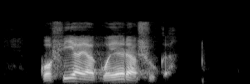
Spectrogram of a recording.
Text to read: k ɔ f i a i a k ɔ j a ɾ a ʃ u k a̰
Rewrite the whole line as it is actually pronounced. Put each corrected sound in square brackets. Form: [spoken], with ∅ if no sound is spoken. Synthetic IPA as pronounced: k ɔ f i a [j] a k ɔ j [ɛ] ɾ a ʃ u k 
